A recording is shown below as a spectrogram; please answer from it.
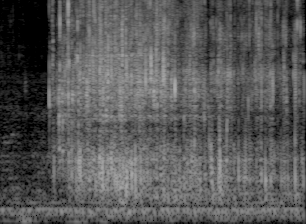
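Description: Just-off-the-boil distilled water gushes steadily from a kettle over lemons in a bowl, starting abruptly and pouring continuously at close range for about three seconds.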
